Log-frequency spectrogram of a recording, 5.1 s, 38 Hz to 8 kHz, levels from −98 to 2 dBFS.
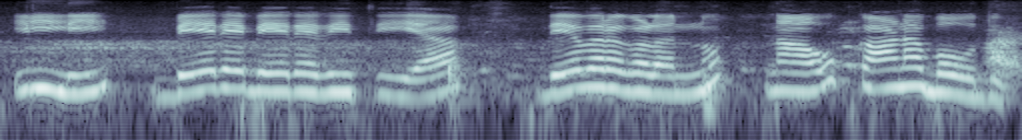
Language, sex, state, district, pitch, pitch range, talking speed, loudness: Kannada, female, Karnataka, Koppal, 245 Hz, 230-275 Hz, 80 wpm, -14 LUFS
